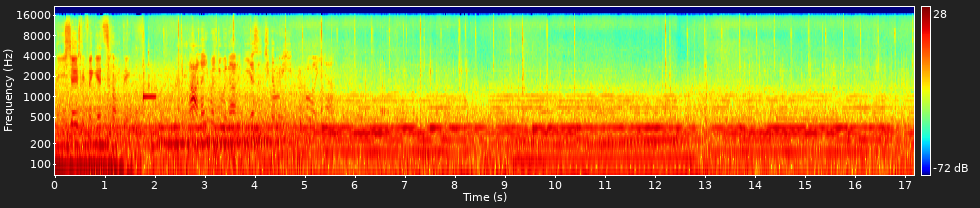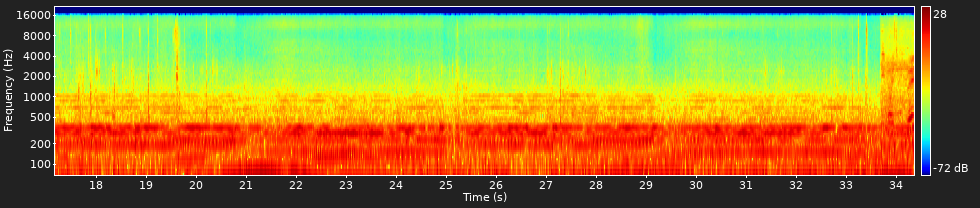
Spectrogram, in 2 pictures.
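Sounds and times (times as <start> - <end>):
car engine droning while cruising on a highway: 0.0 - 34.3
low road rumble: 0.0 - 34.3
speech: 0.3 - 1.9, 2.7 - 5.4.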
